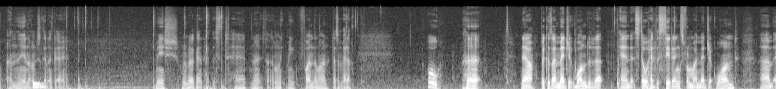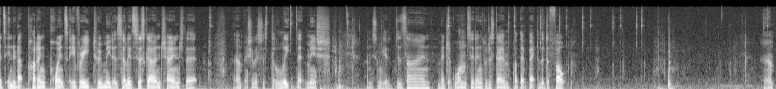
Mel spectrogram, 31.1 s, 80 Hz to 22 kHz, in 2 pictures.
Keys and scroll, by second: 0.5 `, 21.3 BackSpace.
